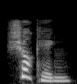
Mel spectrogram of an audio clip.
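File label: "shocking", British English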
